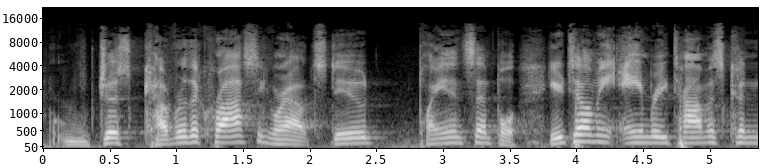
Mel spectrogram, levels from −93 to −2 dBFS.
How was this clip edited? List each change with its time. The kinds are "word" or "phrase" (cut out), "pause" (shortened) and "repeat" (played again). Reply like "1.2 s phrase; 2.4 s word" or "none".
none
